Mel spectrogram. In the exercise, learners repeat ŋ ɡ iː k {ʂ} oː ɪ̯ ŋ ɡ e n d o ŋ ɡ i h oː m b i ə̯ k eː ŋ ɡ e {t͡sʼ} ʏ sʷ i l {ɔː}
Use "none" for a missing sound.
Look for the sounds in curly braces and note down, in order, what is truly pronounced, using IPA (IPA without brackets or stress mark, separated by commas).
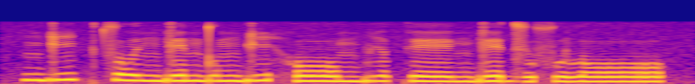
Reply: t͡s, d͡z, oː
